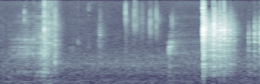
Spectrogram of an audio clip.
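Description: Two six-sided dice rattle and clatter during a tabletop role-playing game: a brief clatter early on, then a sharper burst of rapid clicking toward the end, otherwise quiet.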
